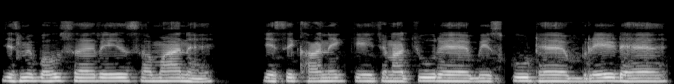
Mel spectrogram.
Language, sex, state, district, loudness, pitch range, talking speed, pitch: Hindi, male, Jharkhand, Ranchi, -14 LUFS, 145-160 Hz, 135 wpm, 155 Hz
